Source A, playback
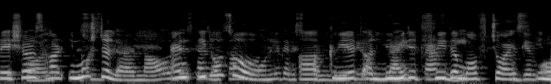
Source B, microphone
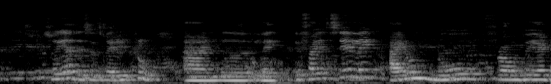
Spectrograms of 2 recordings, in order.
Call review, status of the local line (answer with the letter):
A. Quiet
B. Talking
B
